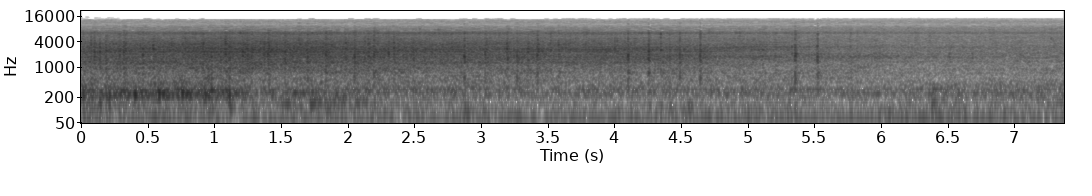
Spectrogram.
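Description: OO gauge model train running along its track: a steady rumble of wheels and motor with scattered clicks as the wheels cross the rail joints. It fades steadily as the train moves away.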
